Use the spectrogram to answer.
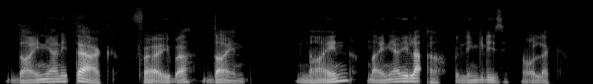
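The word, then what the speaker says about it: nein: ماين يعني بتاعي داين يعني بتاعك فيبقى داين 9ين يعني لا بالانجليزي اقول لك انت جاي النهارده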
